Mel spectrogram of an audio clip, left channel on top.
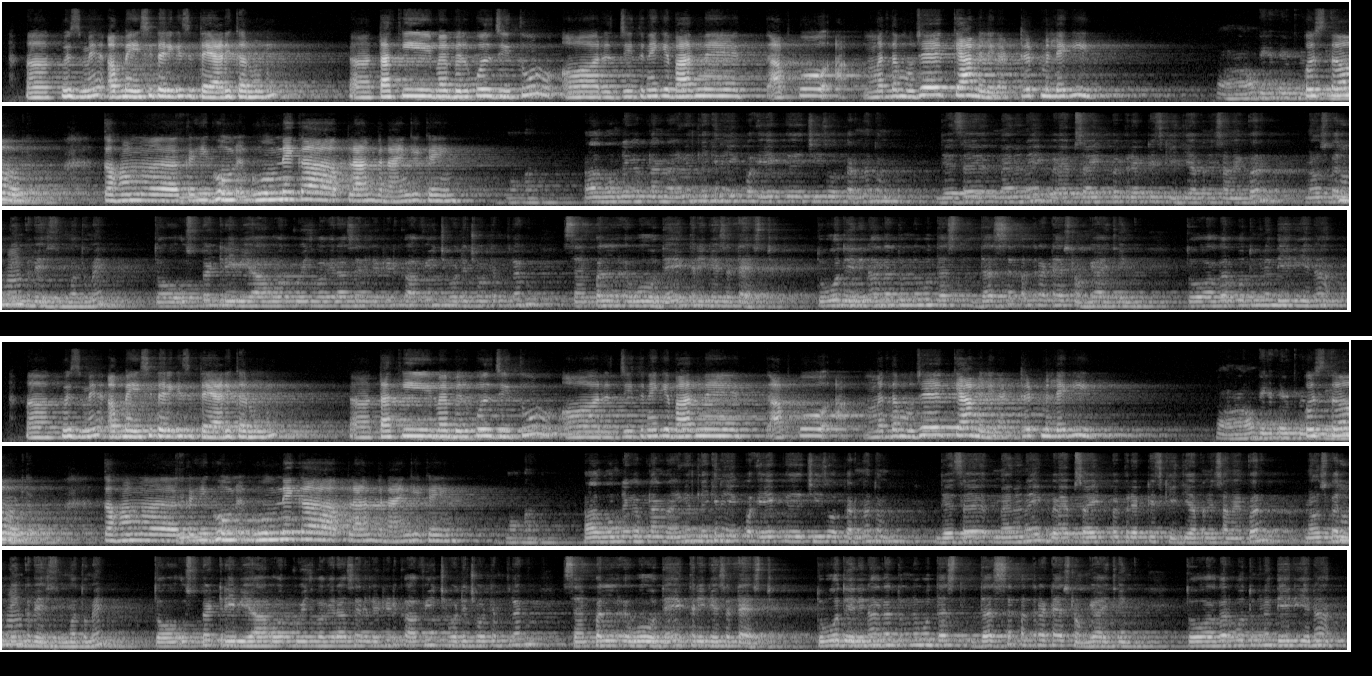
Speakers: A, on the left; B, on the right.
A: क्विज में अब मैं इसी तरीके से तैयारी करूंगी अ, ताकि
B: हाँ
A: मैं बिल्कुल जीतूं और जीतने के बाद में आपको अ, मतलब मुझे क्या मिलेगा ट्रिप मिलेगी
B: हाँ हाँ, बिल्कुल ट्रिप
A: कुछ
B: मिलेगी
A: तो
B: और क्या
A: तो हम अ,
B: ट्रिप
A: कहीं घूम घूमने का प्लान बनाएंगे कहीं
B: हाँ हाँ घूमने का प्लान बनाएंगे लेकिन एक ब- एक चीज और करना तुम जैसे मैंने ना एक वेबसाइट पर प्रैक्टिस की थी अपने समय पर मैं उसका लिंक
A: हम्म
B: भेज दूंगा तुम्हें तो उस पर ट्रिविया और क्विज वगैरह से रिलेटेड काफी छोटे छोटे मतलब सैंपल वो होते हैं एक तरीके से टेस्ट तो वो दे लेना अगर तुमने वो दस दस से पंद्रह टेस्ट होंगे आई थिंक तो अगर वो तुमने दे लिए ना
